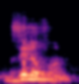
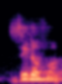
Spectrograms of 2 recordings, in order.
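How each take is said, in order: First: The word begins with a short k-like sound. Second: The word begins with a plain z sound. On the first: The speaker calls it right. "It is xylophone" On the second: The speaker calls it wrong. "I'm removing Z, uh, G over here now. ... No, it's not like that"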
